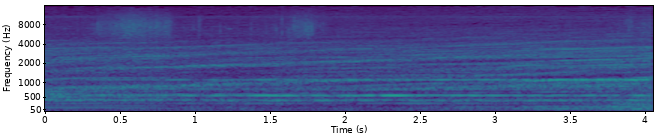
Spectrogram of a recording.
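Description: Suspense film score: a sustained drone of several layered tones, all slowly rising in pitch as tension builds.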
